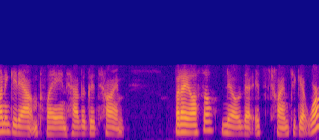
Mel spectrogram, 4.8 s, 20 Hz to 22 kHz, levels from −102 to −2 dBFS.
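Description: Speech over a G.711 A-law telephone path at 64 kbps, band-limited to roughly 200 Hz to 3.4 kHz with nothing above 3.8 kHz, and no faults to report.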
